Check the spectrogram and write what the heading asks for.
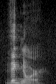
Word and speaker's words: Viognier: V-I-O-G-N-I-E-R. Vignor. – Vignor? Probably Vignor. – Well, I mean, it's in Virginia, so it's how they pronounce it.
